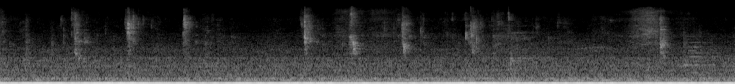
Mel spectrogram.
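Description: Close-miked eating sounds of someone chewing fried fish and rice: irregular wet smacks and clicks of the mouth, over a steady low hum.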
